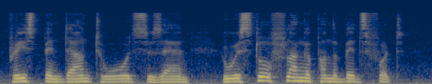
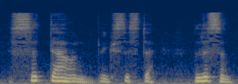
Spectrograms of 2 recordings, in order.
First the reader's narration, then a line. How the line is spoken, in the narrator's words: Marguerite, shivering from head to foot, shaking her whole couch with nervous movements, stammered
